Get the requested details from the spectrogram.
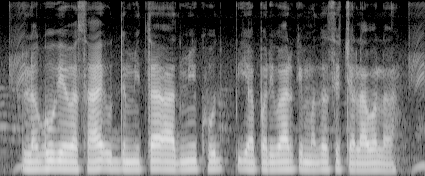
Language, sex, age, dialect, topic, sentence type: Bhojpuri, male, 25-30, Western, banking, statement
